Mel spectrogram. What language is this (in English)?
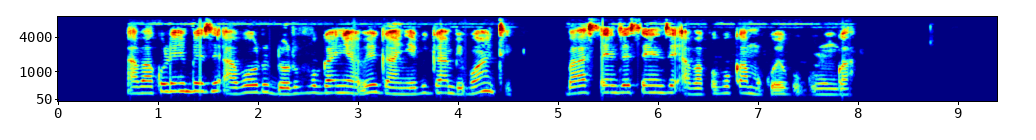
Ganda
